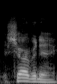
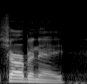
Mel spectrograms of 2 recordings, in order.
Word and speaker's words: Charbonnet: Charbonnet. Charbonnet.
